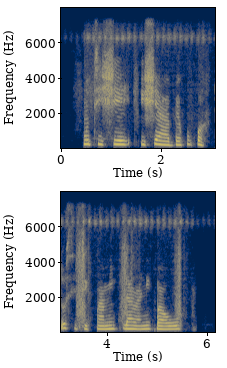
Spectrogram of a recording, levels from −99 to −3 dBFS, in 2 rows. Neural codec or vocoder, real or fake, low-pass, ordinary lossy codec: none; real; 7.2 kHz; none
